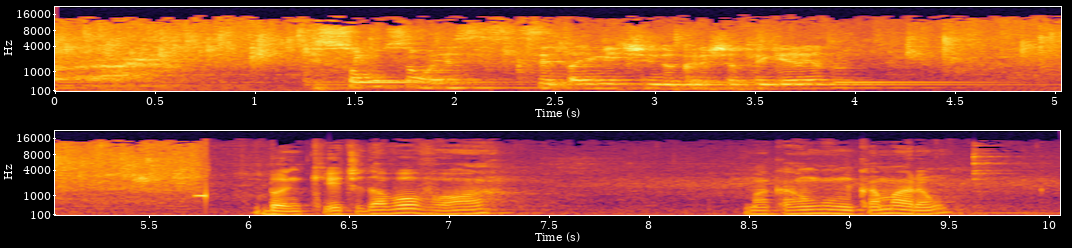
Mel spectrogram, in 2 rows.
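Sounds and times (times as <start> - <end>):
shower water spraying: 0.0 - 5.8.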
